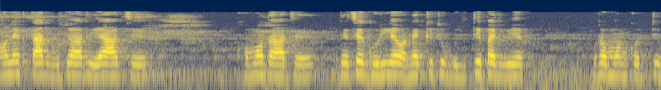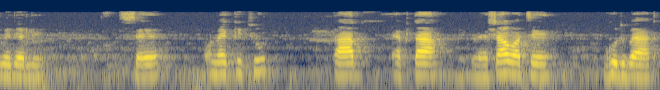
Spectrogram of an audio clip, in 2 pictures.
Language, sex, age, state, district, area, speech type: Bengali, female, 45-60, West Bengal, Uttar Dinajpur, rural, spontaneous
